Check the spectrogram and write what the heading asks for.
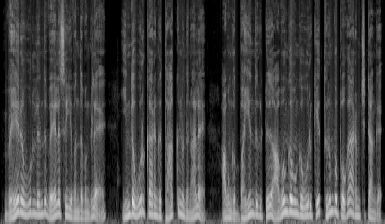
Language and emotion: Tamil, fearful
